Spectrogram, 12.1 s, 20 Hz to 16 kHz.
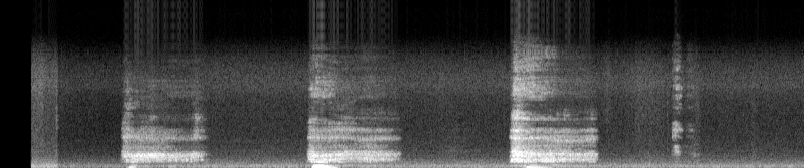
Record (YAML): exhalation_length: 12.1 s
exhalation_amplitude: 8581
exhalation_signal_mean_std_ratio: 0.46
survey_phase: alpha (2021-03-01 to 2021-08-12)
age: 45-64
gender: Male
wearing_mask: 'No'
symptom_none: true
smoker_status: Never smoked
respiratory_condition_asthma: false
respiratory_condition_other: false
recruitment_source: REACT
submission_delay: 1 day
covid_test_result: Negative
covid_test_method: RT-qPCR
